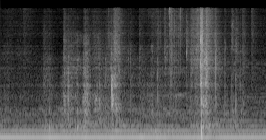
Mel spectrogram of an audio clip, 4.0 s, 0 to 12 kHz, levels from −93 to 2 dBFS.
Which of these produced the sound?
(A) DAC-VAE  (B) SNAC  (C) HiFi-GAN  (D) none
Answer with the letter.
B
